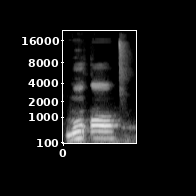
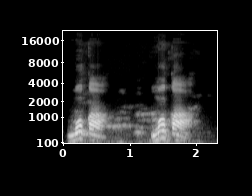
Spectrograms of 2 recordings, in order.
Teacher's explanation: satu condong ke dhammah, satu condong ke fathah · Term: qalqalah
